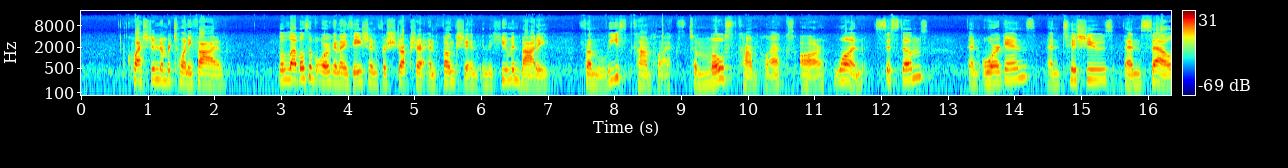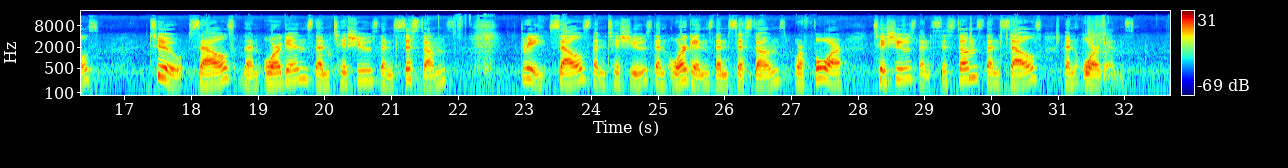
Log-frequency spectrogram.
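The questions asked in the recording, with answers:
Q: The levels of organization for structure and function in the human body from least complex to most complex are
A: 3: Cells, then tissues, then organs, then systems.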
